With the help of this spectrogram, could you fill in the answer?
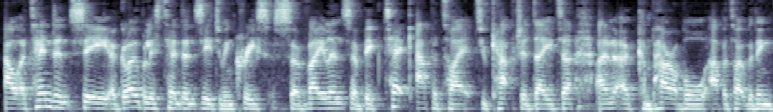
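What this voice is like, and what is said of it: British accent. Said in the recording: “Russell Brand speaks with a British accent.”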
